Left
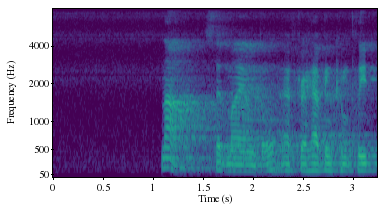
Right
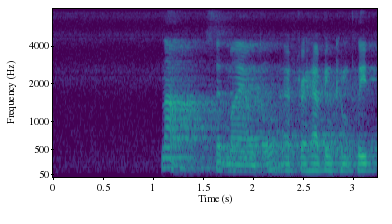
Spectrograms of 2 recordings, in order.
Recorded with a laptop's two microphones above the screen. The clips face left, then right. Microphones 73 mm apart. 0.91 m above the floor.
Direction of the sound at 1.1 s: 15° left (ahead or behind).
